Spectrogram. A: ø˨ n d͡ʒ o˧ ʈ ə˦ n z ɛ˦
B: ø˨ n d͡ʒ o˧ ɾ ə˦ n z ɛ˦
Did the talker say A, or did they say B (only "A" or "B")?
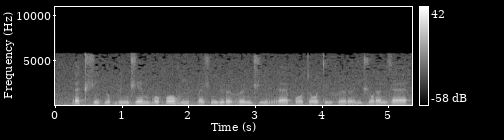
B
